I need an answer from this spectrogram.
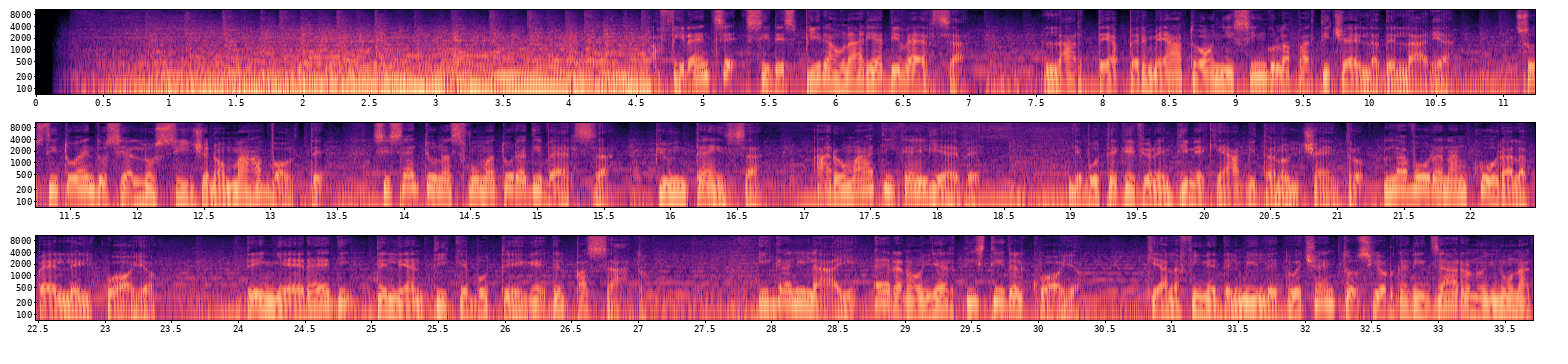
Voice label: italian voice over male documentary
